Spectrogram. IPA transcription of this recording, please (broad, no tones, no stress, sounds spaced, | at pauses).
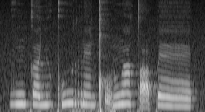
v ũ k ɐ lʲ u kʼ u r ɛ̃ ǃʼ o̰ ɾ ũ tˤ ṵ p ɛ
